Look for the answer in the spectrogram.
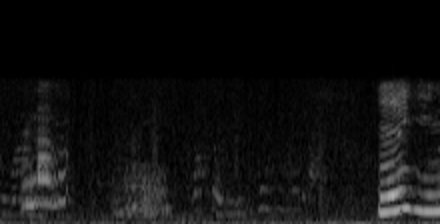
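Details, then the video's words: Female Maine Coon cat just come into season (in heat), calling: a short harmonic meow near the start, then a louder, drawn-out wavering yowl at the end, with quiet Spanish speech between them. "Maine Coon Cat in season"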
